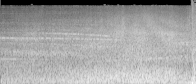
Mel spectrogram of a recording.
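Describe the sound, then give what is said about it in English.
An aircraft comes in for a landing with a loud, broad engine roar, steady and rushing with faint high whining tones, holding level before a brief thump near the end. “Hang on, we're coming in for a landing.”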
